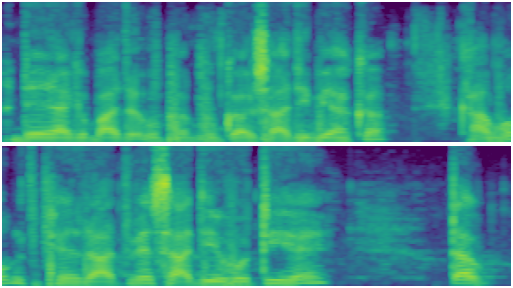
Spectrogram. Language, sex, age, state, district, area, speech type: Hindi, female, 60+, Uttar Pradesh, Ghazipur, rural, spontaneous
